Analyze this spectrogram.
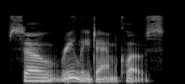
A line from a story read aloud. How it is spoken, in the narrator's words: Rune muttered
